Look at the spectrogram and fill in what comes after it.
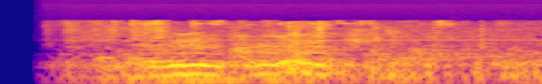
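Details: Doberman Pinscher and Boxer play fighting: deep, rumbling growls that rise and fall over about three seconds, sustained and throaty, over a steady background hiss.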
